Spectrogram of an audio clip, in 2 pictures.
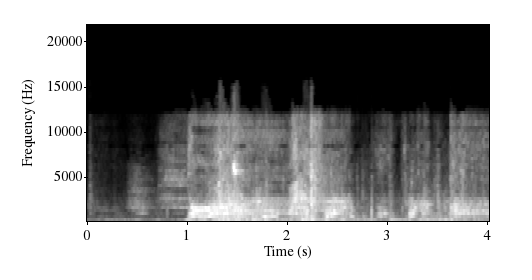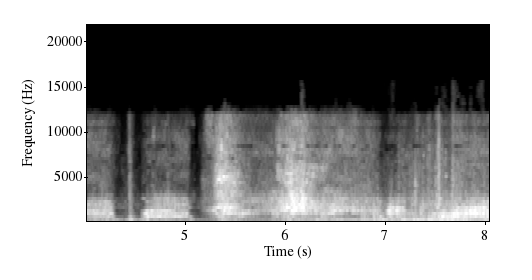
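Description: A young woman cries out in alarm close by.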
